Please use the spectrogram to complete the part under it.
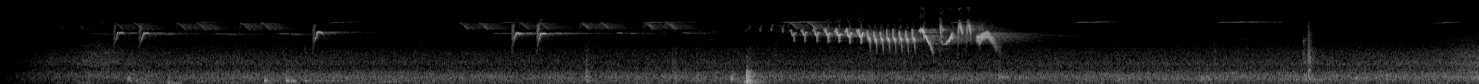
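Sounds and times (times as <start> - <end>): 
common chaffinch Fringilla coelebs song: 0.5 - 14.6.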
